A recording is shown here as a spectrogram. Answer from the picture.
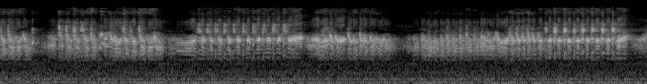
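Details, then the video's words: Swallow-tailed manakin (tangará) song: three long bursts of fast, buzzy, high chattering trills, each lasting about one to two seconds, separated by short quiet gaps. "Canto do pássaro "tangará""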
